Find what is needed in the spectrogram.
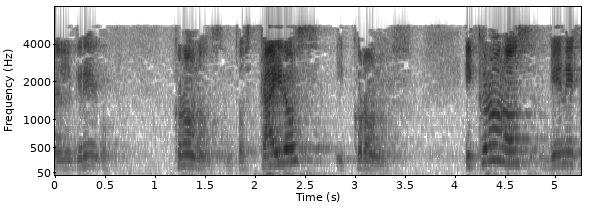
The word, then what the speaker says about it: kairos: Se escribe K-A-I-R-O-S, kairos, como el pueblo de Cairo, ¿no?, de Egipto.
